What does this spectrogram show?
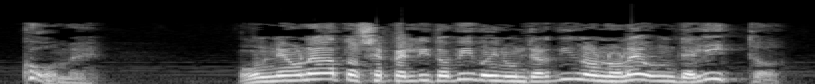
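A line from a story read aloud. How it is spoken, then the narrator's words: Shouted. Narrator (Italian): gridò Montecristo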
